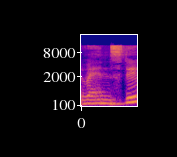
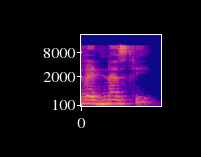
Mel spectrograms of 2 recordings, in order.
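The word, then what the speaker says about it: Wednesday: Like in the word वेंसडे, वी डू not call this as वेडनेसडे। ठीक है, we call this as वेंसडे।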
